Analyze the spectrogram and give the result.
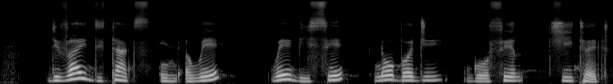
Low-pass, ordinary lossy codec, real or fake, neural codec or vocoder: none; none; fake; autoencoder, 48 kHz, 32 numbers a frame, DAC-VAE, trained on Japanese speech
